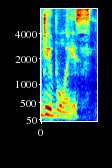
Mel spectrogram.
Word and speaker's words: Du Bois: It's W-E-B Du Bois, not Dubois.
